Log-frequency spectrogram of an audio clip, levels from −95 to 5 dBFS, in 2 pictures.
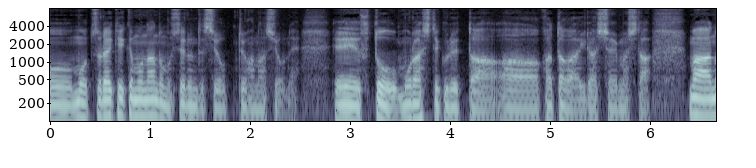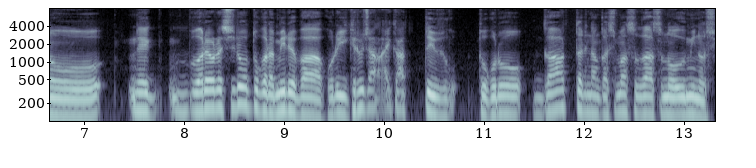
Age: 40-59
